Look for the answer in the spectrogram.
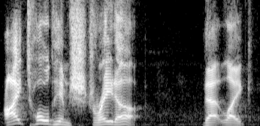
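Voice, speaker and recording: Playing a gang member in a roleplay game, a man tells a long, rambling story full of ums and uhs, acting out what other people said. His voice is fairly high and a bit bright, expressive, and he takes it slowly.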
